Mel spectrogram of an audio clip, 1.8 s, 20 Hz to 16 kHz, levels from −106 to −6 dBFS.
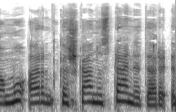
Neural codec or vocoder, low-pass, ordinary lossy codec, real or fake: none; 14.4 kHz; AAC, 48 kbps; real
